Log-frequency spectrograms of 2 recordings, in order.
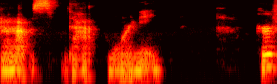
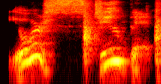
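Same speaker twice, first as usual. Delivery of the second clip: high, loud, drawn-out jabs; punchy childish jeering; rude insults; 8 semitones higher, 7 dB louder, much slower than usual. A narrator's reading. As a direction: hurl insults like a mean schoolkid. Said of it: "the rude insults".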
